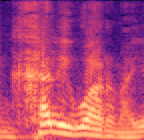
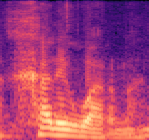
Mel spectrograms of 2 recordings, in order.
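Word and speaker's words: Qali Warma: ¿Cuántos beneficiarios son en Cariwarma? Ya lo dije bien, ¿eh? Cariwarma.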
